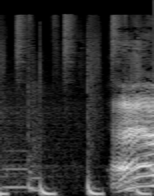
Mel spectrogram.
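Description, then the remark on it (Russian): A man roars in a series of loud, guttural vocal bursts with falling pitch, ending in a harsh, sustained bellow. No words are spoken. “Вместо этого он выставил вперед трость и страшно, неузнаваемо перекосив красивое лицо, взревел.”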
